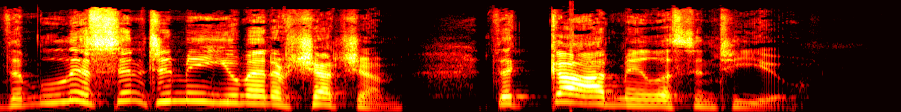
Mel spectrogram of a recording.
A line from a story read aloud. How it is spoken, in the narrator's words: he went out and stood on the top of Mount Gerizim and lifted out his voice, cried out and said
